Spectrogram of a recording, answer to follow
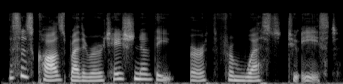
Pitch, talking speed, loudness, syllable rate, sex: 210 Hz, 225 wpm, -21 LUFS, 5.2 syllables/s, female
